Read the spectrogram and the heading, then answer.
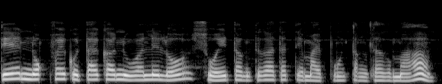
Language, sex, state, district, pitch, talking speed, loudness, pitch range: Wancho, female, Arunachal Pradesh, Longding, 210 Hz, 205 wpm, -15 LUFS, 190-230 Hz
